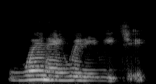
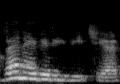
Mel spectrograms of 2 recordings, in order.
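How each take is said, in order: First: The words begin with a W sound. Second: The words begin with a V sound. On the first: The speaker calls it right. "Really, you should say it like" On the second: The speaker calls it wrong. "they pronounce it with a with a V"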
